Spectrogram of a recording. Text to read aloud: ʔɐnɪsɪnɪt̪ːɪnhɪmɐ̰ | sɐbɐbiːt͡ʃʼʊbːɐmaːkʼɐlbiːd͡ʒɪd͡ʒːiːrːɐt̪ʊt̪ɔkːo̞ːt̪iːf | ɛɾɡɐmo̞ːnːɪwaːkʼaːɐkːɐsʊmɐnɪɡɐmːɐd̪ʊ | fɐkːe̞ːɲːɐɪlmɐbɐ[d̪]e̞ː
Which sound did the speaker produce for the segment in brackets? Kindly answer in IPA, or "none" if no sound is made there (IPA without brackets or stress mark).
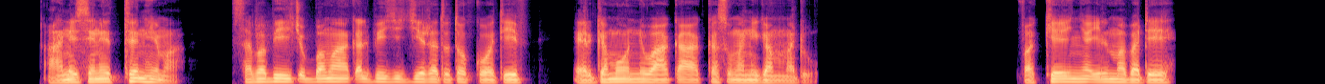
d̪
